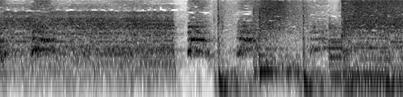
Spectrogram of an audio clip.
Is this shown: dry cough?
no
